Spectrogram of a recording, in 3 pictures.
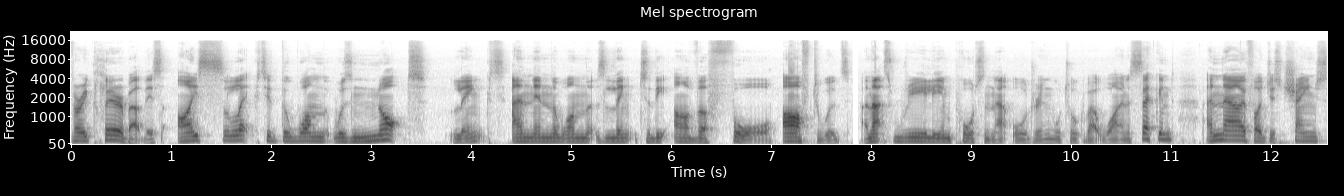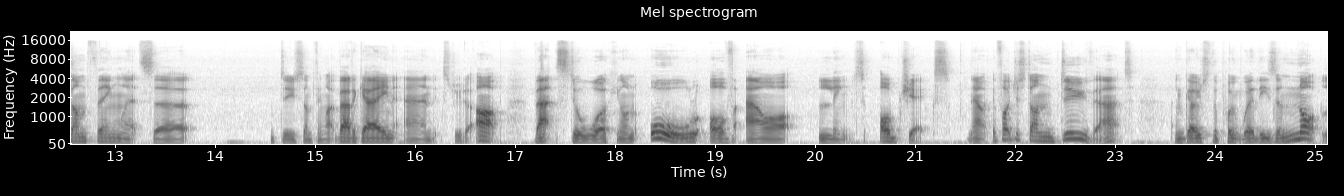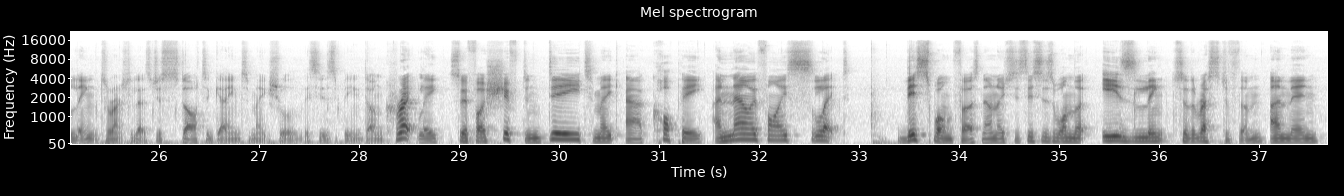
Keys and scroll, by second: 12.0 Tab, 14.1 i, 15.8 e, 21.3 ctrl+z, 21.6 ctrl+z, 21.9 ctrl+z, 22.3 ctrl+z, 22.6 ctrl+z, 23.1 ctrl+z, 23.6 ctrl+z, 24.1 ctrl+z, 24.6 ctrl+z, 24.8 ctrl+z, 25.1 ctrl+z, 25.4 ctrl+z, 25.6 ctrl+z, 25.9 ctrl+z, 26.1 ctrl+z, 26.4 ctrl+z, 26.7 ctrl+z, 27.0 ctrl+z, 27.4 ctrl+z, 29.7 shift+d.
